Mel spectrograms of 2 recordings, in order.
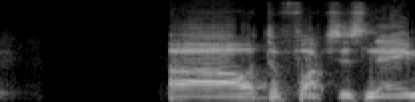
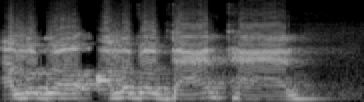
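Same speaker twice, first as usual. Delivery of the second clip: put-on higher-pitched, forced Pittsburgh accent. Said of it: "You're not really even good at your own accent".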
